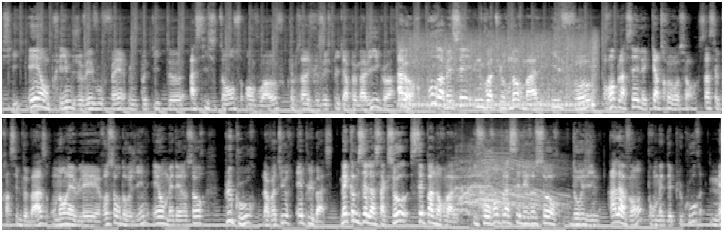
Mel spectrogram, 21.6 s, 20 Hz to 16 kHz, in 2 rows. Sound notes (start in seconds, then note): 17.6 ooooooh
